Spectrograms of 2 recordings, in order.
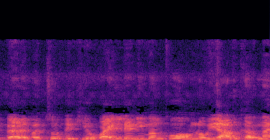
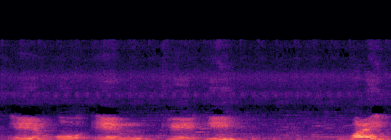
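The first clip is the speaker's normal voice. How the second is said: slow spelling; much slower than usual. Shown as a demonstration. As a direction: read each letter slowly. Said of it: "तो पहला क्या होगा".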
